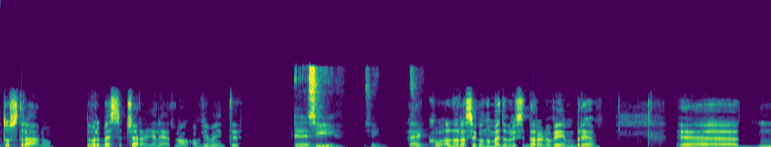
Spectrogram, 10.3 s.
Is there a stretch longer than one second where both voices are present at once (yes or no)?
no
